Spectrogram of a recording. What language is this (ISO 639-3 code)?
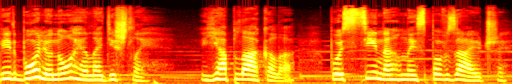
ukr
